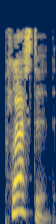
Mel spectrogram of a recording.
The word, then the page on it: plastid: British English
